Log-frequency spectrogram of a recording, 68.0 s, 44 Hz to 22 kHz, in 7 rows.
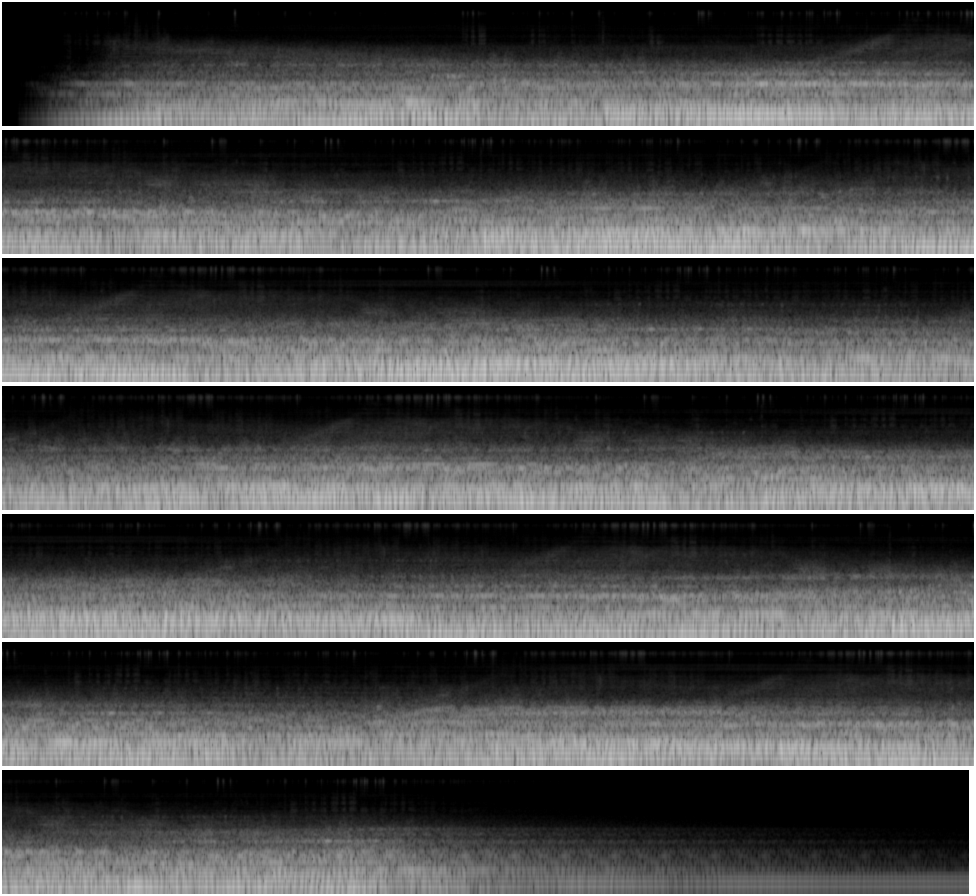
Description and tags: This drone conveys the ambience of the engine room of an abandoned, yet still functional, interstellar space craft. It was recorded in Reaper using the Wusik 8000 sampler/synth for the background hum with AAS Player providing the incidental sounds.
